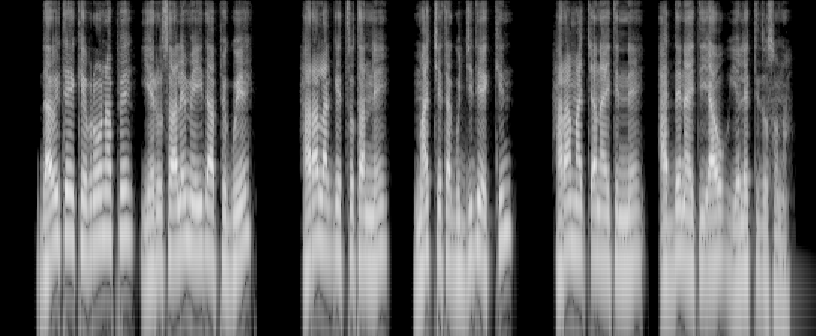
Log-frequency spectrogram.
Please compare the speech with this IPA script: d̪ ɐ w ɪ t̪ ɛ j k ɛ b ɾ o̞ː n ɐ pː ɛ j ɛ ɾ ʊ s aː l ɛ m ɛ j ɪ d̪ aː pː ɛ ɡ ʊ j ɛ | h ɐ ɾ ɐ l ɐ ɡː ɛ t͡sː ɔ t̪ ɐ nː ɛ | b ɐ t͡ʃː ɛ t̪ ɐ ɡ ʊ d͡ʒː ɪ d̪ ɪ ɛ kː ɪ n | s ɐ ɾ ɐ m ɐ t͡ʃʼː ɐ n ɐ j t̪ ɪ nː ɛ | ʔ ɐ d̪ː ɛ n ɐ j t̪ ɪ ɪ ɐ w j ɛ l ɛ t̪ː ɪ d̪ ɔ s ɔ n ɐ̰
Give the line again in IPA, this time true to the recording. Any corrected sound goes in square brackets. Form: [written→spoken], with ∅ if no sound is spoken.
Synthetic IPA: d̪ ɐ w ɪ t̪ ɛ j k ɛ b ɾ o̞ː n ɐ pː ɛ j ɛ ɾ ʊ s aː l ɛ m ɛ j ɪ d̪ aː pː ɛ ɡ ʊ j ɛ | h ɐ ɾ ɐ l ɐ ɡː ɛ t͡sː ɔ t̪ ɐ nː ɛ | [b→m] ɐ t͡ʃː ɛ t̪ ɐ ɡ ʊ d͡ʒː ɪ d̪ ɪ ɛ kː ɪ n | [s→h] ɐ ɾ ɐ m ɐ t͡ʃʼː ɐ n ɐ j t̪ ɪ nː ɛ | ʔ ɐ d̪ː ɛ n ɐ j t̪ ɪ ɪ ɐ w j ɛ l ɛ t̪ː ɪ d̪ ɔ s ɔ n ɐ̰

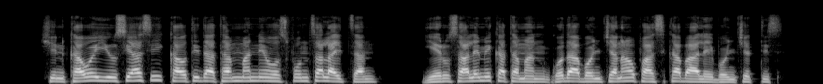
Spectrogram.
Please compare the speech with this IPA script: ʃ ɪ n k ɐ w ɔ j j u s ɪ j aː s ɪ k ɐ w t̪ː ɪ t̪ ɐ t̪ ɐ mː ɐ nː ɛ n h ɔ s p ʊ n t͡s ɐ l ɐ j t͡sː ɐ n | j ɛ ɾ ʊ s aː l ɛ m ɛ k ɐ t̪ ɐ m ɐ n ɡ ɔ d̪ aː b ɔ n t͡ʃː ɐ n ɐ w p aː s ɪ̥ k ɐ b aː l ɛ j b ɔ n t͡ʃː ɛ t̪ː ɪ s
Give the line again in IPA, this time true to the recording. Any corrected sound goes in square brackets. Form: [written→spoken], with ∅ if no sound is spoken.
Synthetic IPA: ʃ ɪ n k ɐ w ɔ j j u s ɪ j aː s ɪ k ɐ w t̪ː ɪ [t̪→d̪] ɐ t̪ ɐ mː ɐ nː ɛ [n→∅] h ɔ s p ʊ n t͡s ɐ l ɐ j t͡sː ɐ n | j ɛ ɾ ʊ s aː l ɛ m ɛ k ɐ t̪ ɐ m ɐ n ɡ ɔ d̪ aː b ɔ n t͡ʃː ɐ n ɐ w p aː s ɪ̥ k ɐ b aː l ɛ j b ɔ n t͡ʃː ɛ t̪ː ɪ s

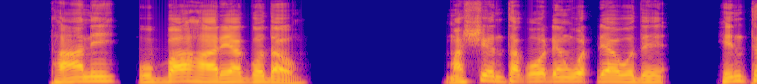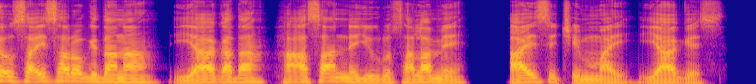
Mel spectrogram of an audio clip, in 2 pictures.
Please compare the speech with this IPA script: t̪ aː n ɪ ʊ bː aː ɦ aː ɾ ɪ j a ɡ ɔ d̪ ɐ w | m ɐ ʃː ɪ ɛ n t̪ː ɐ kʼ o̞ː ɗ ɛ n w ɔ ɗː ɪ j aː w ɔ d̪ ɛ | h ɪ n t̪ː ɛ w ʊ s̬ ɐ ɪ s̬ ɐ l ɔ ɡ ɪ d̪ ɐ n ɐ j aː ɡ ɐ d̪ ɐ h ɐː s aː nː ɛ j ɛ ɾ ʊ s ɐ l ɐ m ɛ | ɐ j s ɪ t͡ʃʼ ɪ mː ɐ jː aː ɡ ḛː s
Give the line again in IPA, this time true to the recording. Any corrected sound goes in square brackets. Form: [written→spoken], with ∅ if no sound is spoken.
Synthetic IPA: t̪ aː n ɪ ʊ bː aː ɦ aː ɾ ɪ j a ɡ ɔ d̪ ɐ w | m ɐ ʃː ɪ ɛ n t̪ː ɐ kʼ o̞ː ɗ ɛ n w ɔ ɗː ɪ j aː w ɔ d̪ ɛ | h ɪ n t̪ː ɛ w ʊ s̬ ɐ ɪ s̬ ɐ [l→ɾ] ɔ ɡ ɪ d̪ ɐ n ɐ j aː ɡ ɐ d̪ ɐ h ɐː s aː nː ɛ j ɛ ɾ ʊ s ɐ l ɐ m ɛ | ɐ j s ɪ t͡ʃʼ ɪ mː ɐ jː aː ɡ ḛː s

